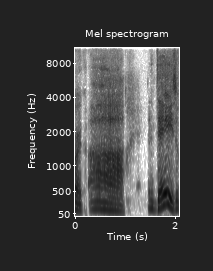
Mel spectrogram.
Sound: groaning

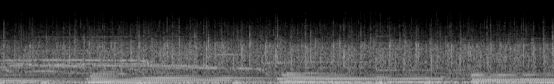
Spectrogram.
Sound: audience applauds and cheers

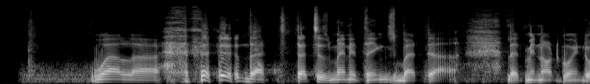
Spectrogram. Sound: laughs

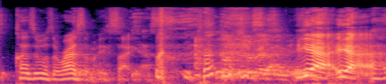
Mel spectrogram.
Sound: laughing

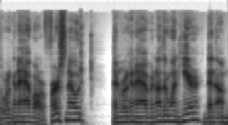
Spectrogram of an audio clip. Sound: mouse clicking

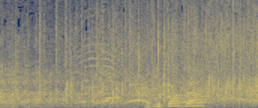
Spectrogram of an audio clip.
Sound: audience laughing

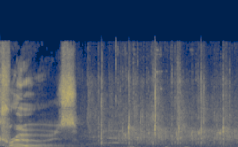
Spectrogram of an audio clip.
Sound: applause

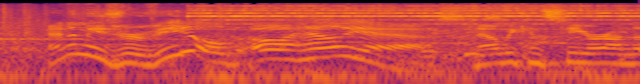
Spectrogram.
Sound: school bell ringing

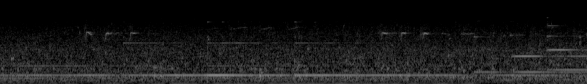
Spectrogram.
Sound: water babbling; bells lightly chiming

